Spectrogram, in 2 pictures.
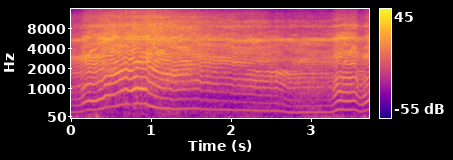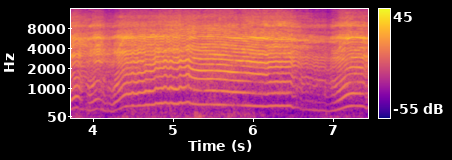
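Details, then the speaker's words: New Traxxas Revo 3.3 nitro engine after break-in, low-speed needle set, high-speed needle being leaned: high buzzy revs sag and won't open up at the top end; high-speed needle needs adjusting. "you hear how it's not quite opening up there."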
